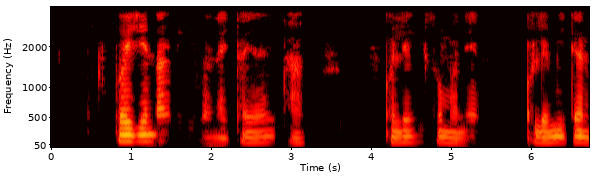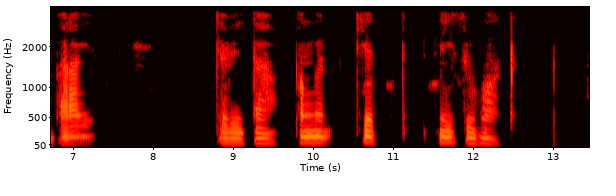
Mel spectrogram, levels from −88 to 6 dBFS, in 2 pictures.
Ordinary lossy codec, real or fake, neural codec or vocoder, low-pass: none; real; none; 3.6 kHz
